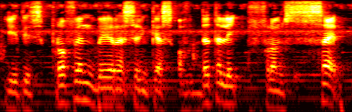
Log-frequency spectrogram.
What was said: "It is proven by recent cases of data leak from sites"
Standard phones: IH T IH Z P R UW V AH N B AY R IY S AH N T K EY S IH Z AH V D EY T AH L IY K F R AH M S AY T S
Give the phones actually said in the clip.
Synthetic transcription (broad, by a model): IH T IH S P R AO F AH N B AY R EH S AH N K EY S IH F D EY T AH L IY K F R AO M S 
